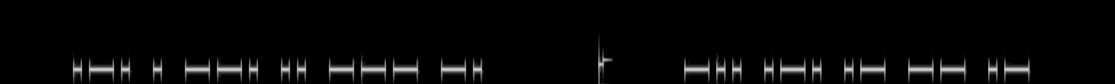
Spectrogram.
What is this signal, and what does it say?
Morse code, heard as a keyed tone, about 15 wpm, 700 Hz. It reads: REGION DRAMA
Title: Sentences from Top 1500 Words - New Word Drill Alt - 15wpm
